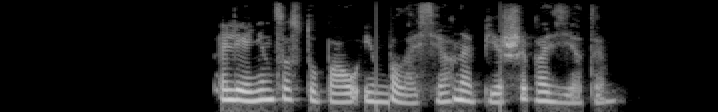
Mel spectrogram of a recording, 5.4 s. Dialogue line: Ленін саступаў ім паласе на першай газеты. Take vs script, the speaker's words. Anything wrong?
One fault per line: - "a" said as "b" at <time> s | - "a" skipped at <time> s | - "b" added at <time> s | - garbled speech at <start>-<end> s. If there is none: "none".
none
